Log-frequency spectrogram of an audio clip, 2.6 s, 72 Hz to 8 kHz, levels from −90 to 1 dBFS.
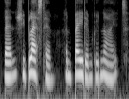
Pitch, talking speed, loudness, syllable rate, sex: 210 Hz, 210 wpm, -19 LUFS, 4.5 syllables/s, female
